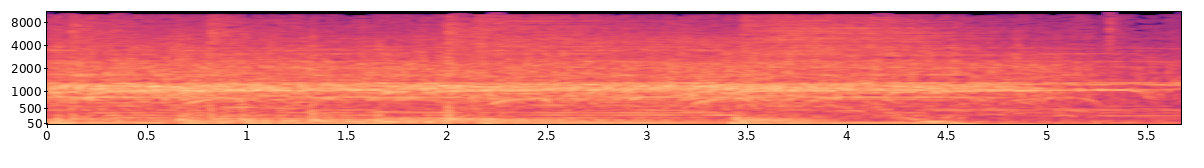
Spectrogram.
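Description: An audience at a weekly Friday-night show applauds a guest again, steadily, a dense wash of clapping mixed with scattered yells and whoops, holding loud for about five seconds before easing off slightly at the end.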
